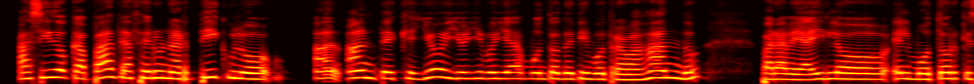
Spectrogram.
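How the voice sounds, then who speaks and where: A woman speaks in a normal speaking voice at a moderate pace, her pitch fairly high and her intonation fairly even, against a quiet background. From Spain, Andalusia (Cádiz); Andalusia, Spain. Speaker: psychologist and university lecturer; university lecturer. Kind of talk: lecture. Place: classroom.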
